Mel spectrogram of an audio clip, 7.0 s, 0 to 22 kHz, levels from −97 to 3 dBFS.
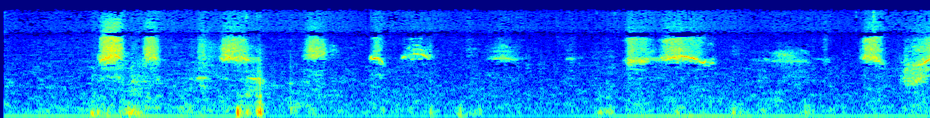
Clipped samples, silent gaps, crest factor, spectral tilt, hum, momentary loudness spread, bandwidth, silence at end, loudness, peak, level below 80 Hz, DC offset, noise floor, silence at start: under 0.1%; none; 24 dB; -1.5 dB/octave; none; 24 LU; 16.5 kHz; 0 s; -28 LUFS; -10 dBFS; -52 dBFS; under 0.1%; -53 dBFS; 0.05 s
